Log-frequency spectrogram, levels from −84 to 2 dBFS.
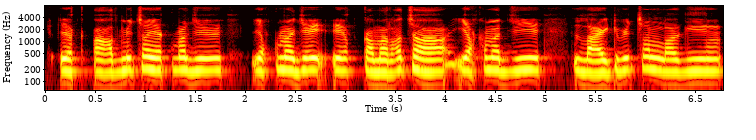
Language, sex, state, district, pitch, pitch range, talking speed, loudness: Hindi, male, Uttarakhand, Tehri Garhwal, 195 Hz, 185-200 Hz, 140 wpm, -15 LUFS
